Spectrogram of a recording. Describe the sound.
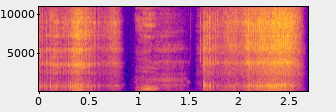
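A voice mimics the snoring of someone who fell asleep about 15 minutes into watching a comedy live show with friends: a harsh, noisy inhaled snore, a short pause with a brief voiced rumble, then another long raspy snore, fairly loud.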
